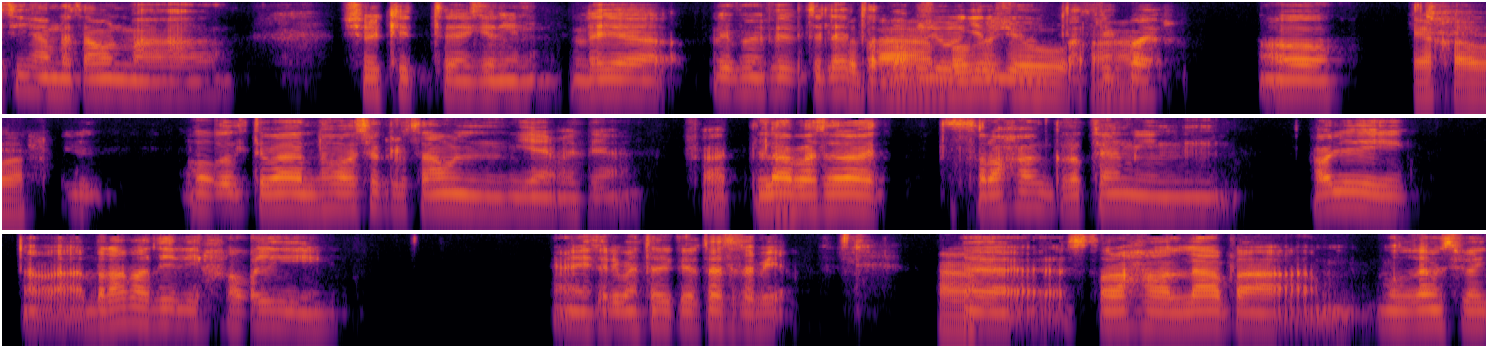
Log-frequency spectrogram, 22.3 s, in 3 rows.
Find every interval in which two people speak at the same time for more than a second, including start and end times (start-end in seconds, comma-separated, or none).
4.2-5.8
